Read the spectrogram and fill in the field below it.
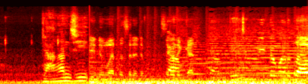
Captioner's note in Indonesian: suara GPS Cretivox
